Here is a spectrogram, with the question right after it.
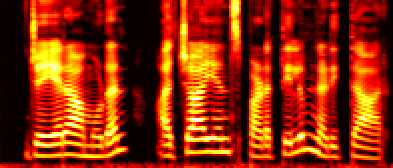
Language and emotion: Tamil, neutral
